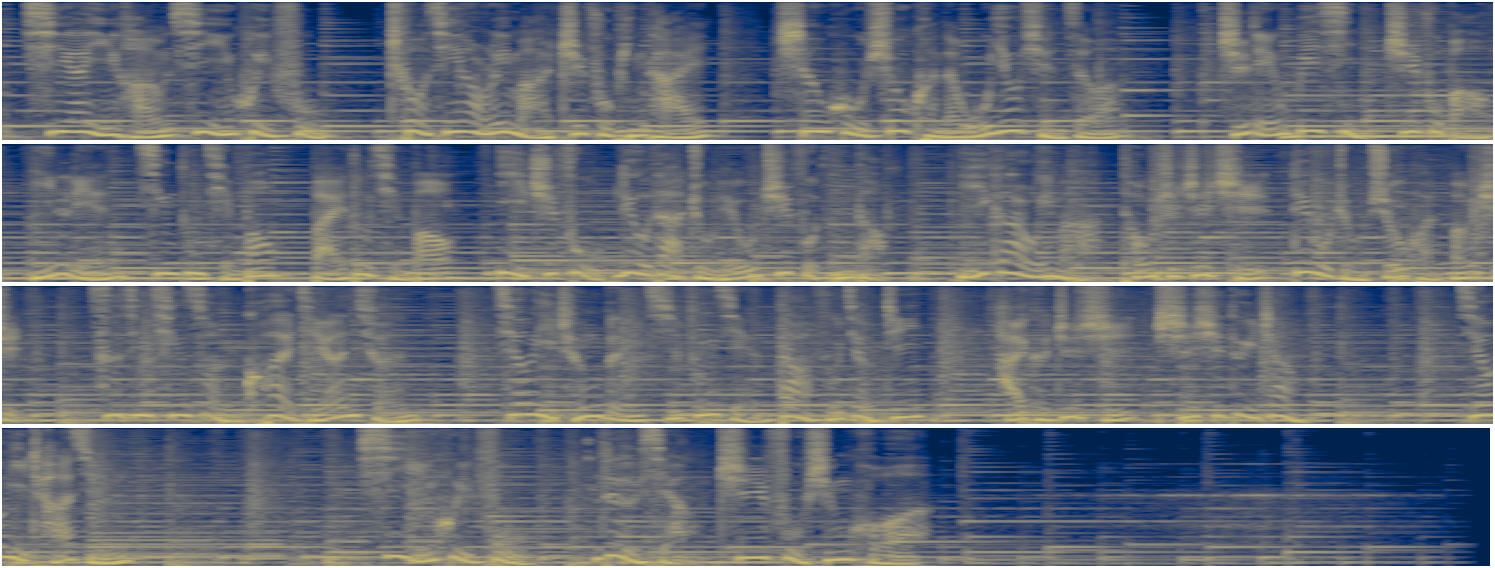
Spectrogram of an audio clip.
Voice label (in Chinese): 男93-飞碟说; 西银惠付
